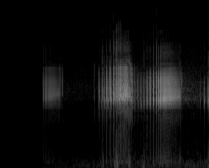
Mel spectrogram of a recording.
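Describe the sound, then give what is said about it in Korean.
A toad named Tutu croaks: a short buzzing call, a brief pause, then two longer, rapidly pulsing trills that run together, loud and alone with no voices. “동물을 좋아하긴 하지만 양서류와도 교감하게 될 줄이야.”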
